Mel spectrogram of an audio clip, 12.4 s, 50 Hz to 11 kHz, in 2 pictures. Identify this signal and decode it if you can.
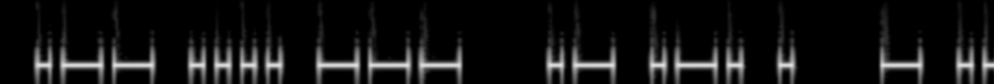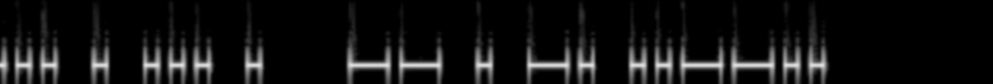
Morse code, heard as a keyed tone, about 15 wpm, 700 Hz. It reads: WHO ARE THESE MEN?
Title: Sentences from Top 200 Words 15wpm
